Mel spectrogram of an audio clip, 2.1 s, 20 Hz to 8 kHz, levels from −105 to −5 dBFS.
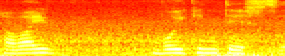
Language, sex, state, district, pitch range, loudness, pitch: Bengali, female, West Bengal, Kolkata, 190-205 Hz, -14 LUFS, 200 Hz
